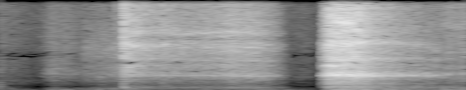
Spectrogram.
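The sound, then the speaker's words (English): Two heavy, noisy inhalations, the first longer and the second sharper and louder, separated by a short pause, with no talking. “You know, when we speak about this, I'm sort of breathing in heavily because people struggle with it on a daily basis.”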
